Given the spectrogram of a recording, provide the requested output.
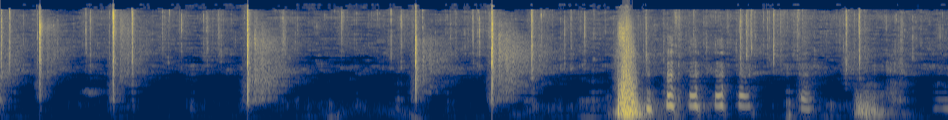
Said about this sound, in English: It's supposed to be fire crackling. Oh! There's a lot of crackling with no fire. Like, I hear the wood pop, and that's all I can hear.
